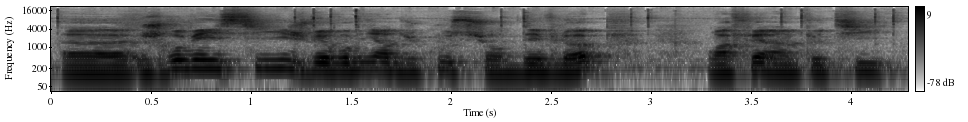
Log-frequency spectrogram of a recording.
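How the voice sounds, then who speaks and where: A man's voice: mid-range voice, fairly quick, warm tone, roomy sound. A man giving casual live-coding commentary to his viewers, thinking aloud as he types. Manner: thinks aloud, chatty, talks to viewers while typing. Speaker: developer streaming a coding session.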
